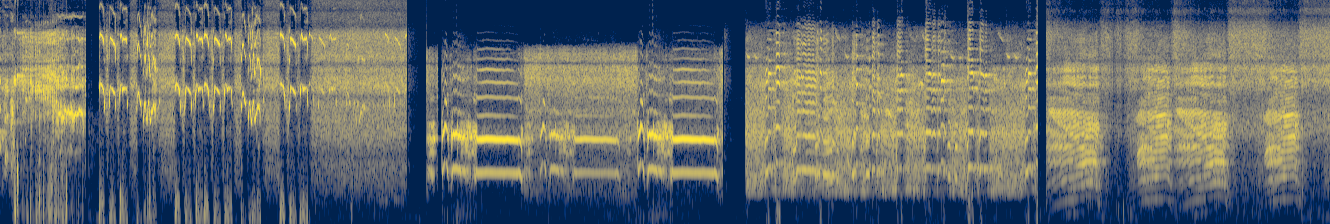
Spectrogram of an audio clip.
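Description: A run of short animal-sound clips, cut one after another: quick high squeaky calls, then fowl calls with long held honk-like notes, then more rapid, falling animal calls.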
